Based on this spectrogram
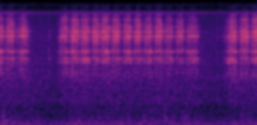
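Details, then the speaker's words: Valve job, hand-lapping a valve into its seat with coarse compound using a suction-cup lapping stick: rapid gritty scraping in bursts as the valve is twisted back and forth; finer compound will be quieter and smoother. "hear the noise that's making as we go to what finer lapping compound it'll be less noise and everything will actually get smoother"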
